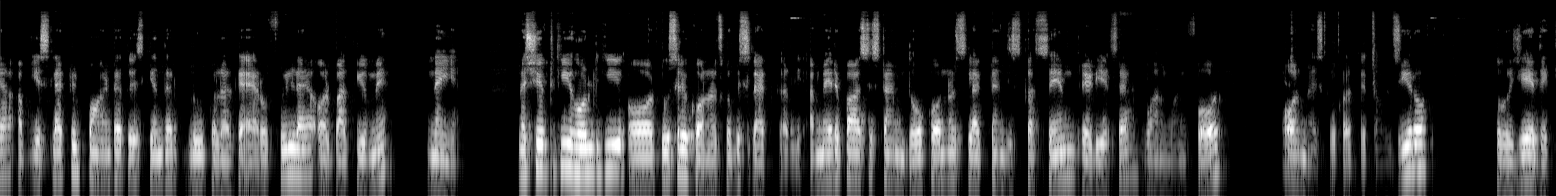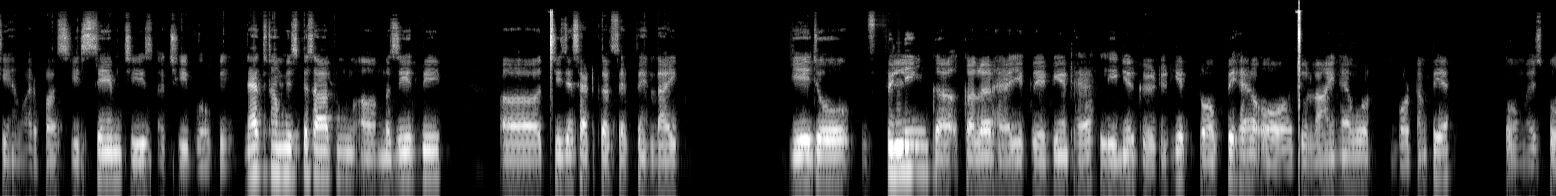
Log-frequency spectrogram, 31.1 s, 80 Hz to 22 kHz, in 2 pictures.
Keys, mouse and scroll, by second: 6.4 shift+click, 13.2 Return, 14.2 click, 15.3 ctrl+scroll down 1, 16.0 ctrl+space, 16.2 click, 16.6 ctrl+scroll up 1, 17.3 ctrl+space, 17.5 click, 17.9 space, 18.0 click, 18.1 space, 18.3 ctrl+scroll up 1, 18.6 ctrl+space, 18.6 click, 21.5 space, 21.6 click, 30.6 click.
